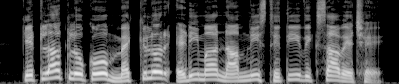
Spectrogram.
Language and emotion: Gujarati, neutral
